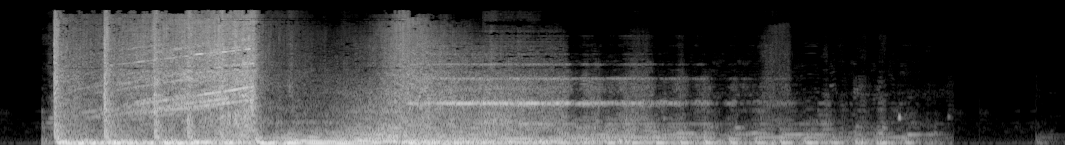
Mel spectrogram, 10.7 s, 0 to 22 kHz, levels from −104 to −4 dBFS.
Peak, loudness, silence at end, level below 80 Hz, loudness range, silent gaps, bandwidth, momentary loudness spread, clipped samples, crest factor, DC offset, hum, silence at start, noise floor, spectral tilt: -8 dBFS; -25 LUFS; 1.5 s; -28 dBFS; 18 LU; none; 16.5 kHz; 21 LU; under 0.1%; 16 dB; under 0.1%; none; 0.4 s; -82 dBFS; -4 dB/octave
